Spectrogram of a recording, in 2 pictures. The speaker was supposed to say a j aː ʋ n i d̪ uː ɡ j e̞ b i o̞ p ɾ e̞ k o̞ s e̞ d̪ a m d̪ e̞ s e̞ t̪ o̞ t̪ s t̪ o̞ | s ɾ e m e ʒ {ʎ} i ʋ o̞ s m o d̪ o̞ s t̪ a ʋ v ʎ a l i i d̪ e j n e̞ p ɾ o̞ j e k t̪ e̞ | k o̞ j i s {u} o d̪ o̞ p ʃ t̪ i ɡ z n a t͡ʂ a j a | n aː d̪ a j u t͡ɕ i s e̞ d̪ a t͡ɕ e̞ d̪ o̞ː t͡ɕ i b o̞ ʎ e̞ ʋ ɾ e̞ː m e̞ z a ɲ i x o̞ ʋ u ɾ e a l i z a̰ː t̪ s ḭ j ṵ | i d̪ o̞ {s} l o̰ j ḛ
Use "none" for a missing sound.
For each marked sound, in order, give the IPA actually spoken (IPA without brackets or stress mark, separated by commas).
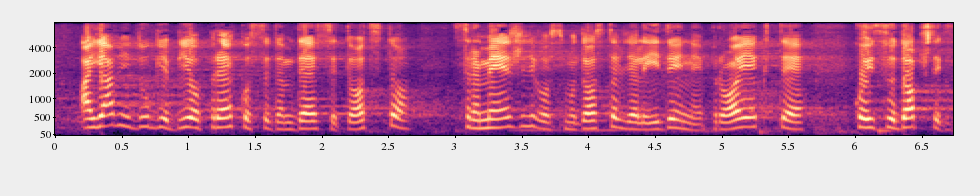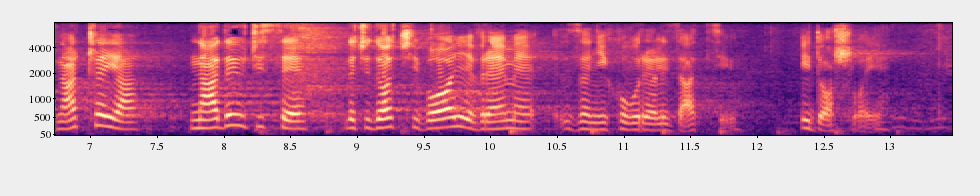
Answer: ʎ, u, ʃ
